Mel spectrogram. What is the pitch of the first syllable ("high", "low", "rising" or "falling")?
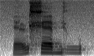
rising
